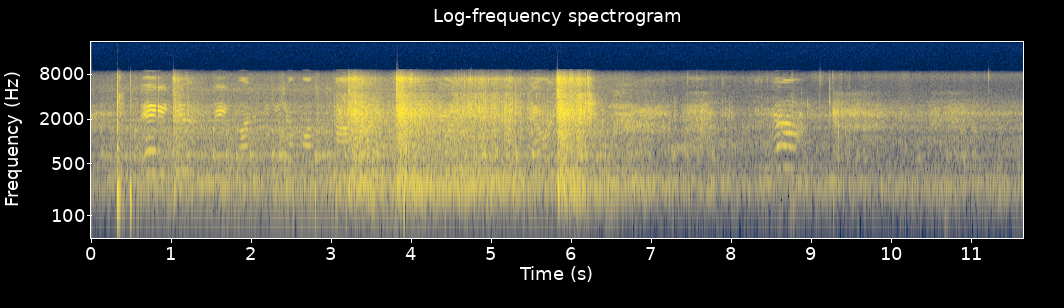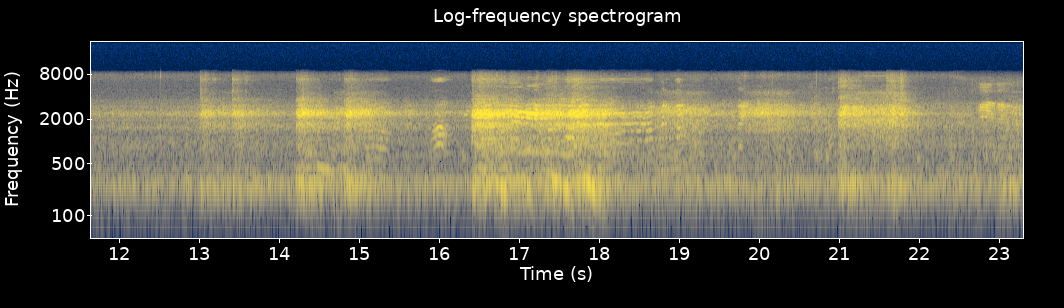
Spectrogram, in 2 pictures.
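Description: Game gunfire and explosions play through a television speaker.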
